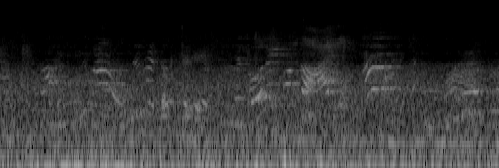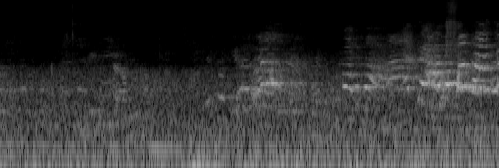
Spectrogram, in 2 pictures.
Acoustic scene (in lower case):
residential area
